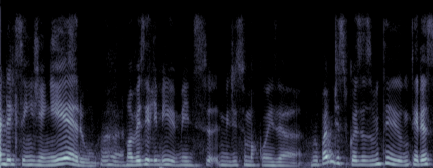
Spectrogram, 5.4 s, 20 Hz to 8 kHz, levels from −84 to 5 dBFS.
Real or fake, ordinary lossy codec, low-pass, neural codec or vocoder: fake; none; 7.2 kHz; codec, 16 kHz, 4 kbps, X-Codec, HuBERT features, trained on LibriSpeech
